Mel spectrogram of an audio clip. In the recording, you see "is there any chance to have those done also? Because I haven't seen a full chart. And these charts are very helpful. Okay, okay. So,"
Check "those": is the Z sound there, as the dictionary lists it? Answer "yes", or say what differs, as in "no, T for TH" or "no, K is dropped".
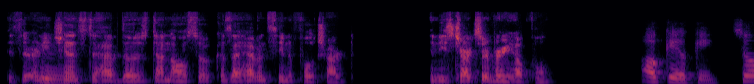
yes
